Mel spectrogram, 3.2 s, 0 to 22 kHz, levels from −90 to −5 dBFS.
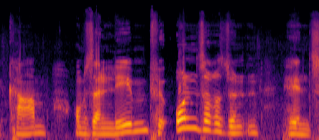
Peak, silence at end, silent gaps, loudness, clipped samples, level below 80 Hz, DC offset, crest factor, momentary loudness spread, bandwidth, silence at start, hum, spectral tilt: -14 dBFS; 0 s; none; -29 LUFS; under 0.1%; -54 dBFS; under 0.1%; 16 dB; 12 LU; 17 kHz; 0 s; none; -5.5 dB/octave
